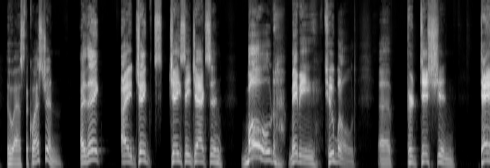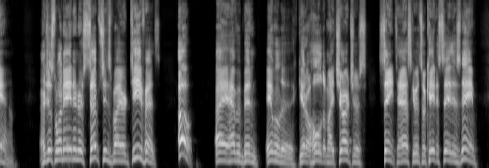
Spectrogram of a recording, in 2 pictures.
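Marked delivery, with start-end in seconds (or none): 1.7-19.3 put-on drunk voice, pitched higher. Reading a listener's question as requested: imitating Thunder Alley Kevin drunk. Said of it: "Danny Lags asked for Thunder Alley Kevin drunk voice".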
